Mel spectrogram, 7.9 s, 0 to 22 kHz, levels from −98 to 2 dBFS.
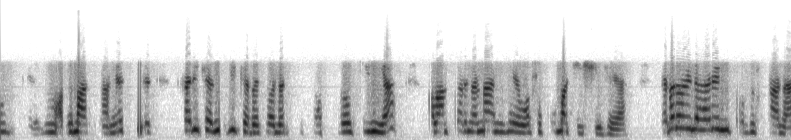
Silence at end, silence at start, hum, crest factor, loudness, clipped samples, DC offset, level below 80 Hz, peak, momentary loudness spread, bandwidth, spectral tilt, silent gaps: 0 s; 0 s; none; 18 dB; -18 LUFS; under 0.1%; under 0.1%; -68 dBFS; 0 dBFS; 13 LU; 4.1 kHz; -7.5 dB/octave; none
